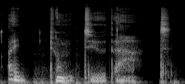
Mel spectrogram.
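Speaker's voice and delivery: whispered, guilty aside; hushed, sheepish denial. Real, not acted. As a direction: deny it under your breath. Joking denial of hiding alcohol.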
